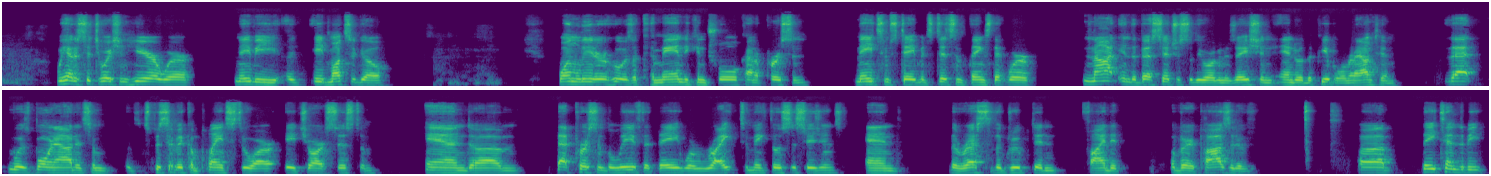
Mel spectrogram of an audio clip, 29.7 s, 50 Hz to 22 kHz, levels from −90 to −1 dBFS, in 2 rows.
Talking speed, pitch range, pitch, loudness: 170 wpm, 115-135 Hz, 120 Hz, -21 LUFS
